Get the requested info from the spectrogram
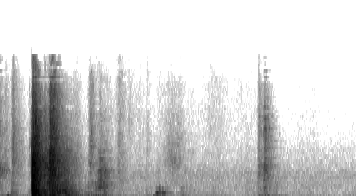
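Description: A loud knock or thump with a rustling tail about half a second in, then a few lighter knocks, as someone moves about close to the microphone.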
